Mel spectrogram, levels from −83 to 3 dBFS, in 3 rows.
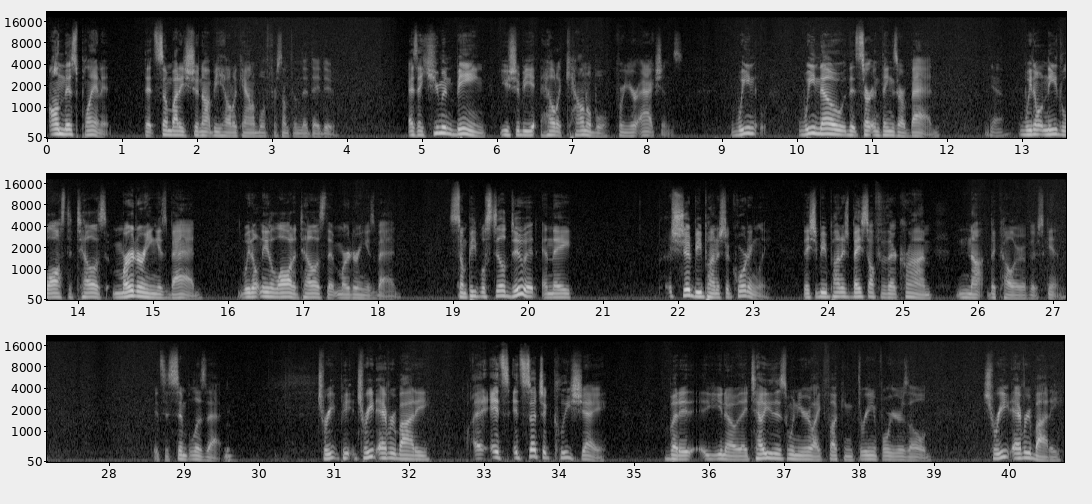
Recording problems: hiss; faint; throughout; 25 dB below the speech

